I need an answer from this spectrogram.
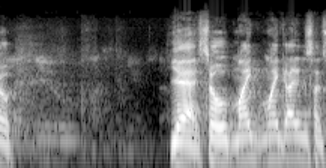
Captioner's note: speaking faintly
